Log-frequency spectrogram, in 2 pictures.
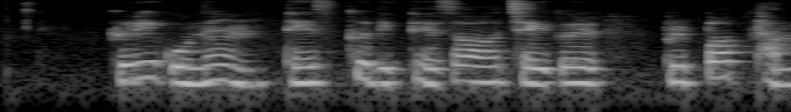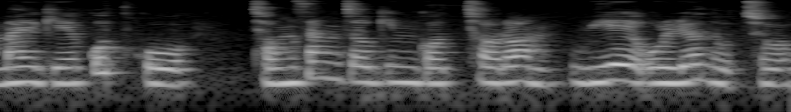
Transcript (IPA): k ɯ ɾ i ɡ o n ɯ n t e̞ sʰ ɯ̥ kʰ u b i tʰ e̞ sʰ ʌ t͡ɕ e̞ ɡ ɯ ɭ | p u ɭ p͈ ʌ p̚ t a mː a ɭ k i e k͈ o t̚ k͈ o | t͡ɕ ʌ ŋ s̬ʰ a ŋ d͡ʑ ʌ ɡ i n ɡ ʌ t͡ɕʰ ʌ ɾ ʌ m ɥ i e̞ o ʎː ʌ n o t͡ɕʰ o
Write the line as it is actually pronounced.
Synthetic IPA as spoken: k ɯ ɾ i ɡ o n ɯ n t e̞ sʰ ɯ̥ kʰ ɯ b i tʰ e̞ sʰ ʌ t͡ɕ e̞ ɡ ɯ ɭ | p u ɭ p͈ ʌ p̚ t a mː a ɭ ɡ i e k͈ o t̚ k͈ o | t͡ɕ ʌ ŋ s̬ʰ a ŋ d͡ʑ ʌ ɡ i n ɡ ʌ t͡ɕʰ ʌ ɾ ʌ m ɥ i e̞ o ʎː ʌ n o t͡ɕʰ o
